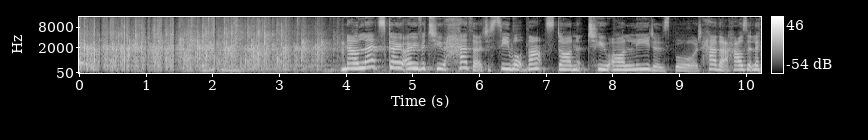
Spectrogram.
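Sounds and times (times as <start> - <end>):
audience applause: 0.0 - 4.0
speech: 4.0 - 10.2.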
